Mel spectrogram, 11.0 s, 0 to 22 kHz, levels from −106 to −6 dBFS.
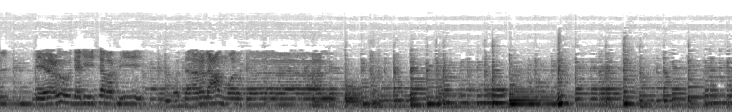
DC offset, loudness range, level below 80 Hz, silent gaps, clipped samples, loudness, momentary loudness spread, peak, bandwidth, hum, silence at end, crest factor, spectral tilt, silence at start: under 0.1%; 5 LU; -54 dBFS; none; under 0.1%; -20 LUFS; 9 LU; -2 dBFS; 5.2 kHz; none; 0 s; 18 dB; -8.5 dB/octave; 0 s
